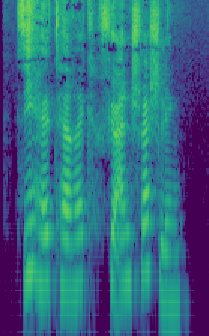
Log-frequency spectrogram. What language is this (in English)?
German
